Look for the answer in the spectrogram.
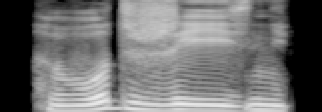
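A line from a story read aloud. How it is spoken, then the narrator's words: Drawling. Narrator (Russian): протянул Полторашин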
